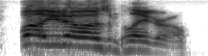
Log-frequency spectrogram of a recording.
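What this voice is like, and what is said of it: Imitates another person's voice. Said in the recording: “That was a pretty spot on Sean impersonation”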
